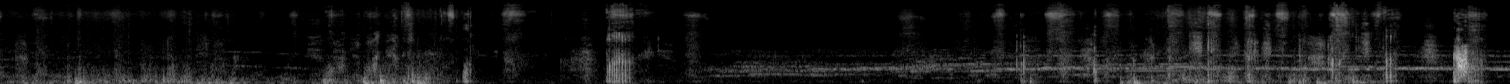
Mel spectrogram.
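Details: A five-month-old female Boston Terrier puppy gives rough, growly barks, then drawn-out whining tones.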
